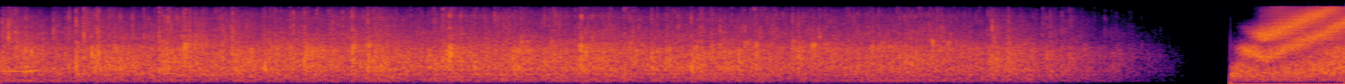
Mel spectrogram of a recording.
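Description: Audience applauding, fading out about five and a half seconds in. After a brief silence, a loud rising whoosh sound effect begins near the end.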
